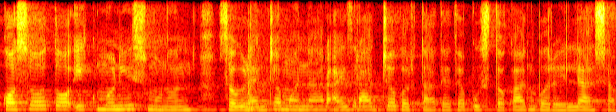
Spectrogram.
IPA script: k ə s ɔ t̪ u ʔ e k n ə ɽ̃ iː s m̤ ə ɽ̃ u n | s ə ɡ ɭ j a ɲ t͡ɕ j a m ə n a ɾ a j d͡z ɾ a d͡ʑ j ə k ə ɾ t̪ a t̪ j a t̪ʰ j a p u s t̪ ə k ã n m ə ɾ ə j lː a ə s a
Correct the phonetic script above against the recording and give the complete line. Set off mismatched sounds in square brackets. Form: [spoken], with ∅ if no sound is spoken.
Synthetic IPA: k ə s ɔ t̪ [ɔ] ʔ e k [m] ə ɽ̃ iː s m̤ ə ɽ̃ [uː] n | s ə ɡ ɭ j a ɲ t͡ɕ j a m ə n a ɾ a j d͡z ɾ a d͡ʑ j ə k ə ɾ t̪ a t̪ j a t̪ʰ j a p u s t̪ ə k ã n [b] ə ɾ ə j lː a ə s a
